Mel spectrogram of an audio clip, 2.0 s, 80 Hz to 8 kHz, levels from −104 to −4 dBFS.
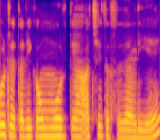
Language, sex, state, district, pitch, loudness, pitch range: Rajasthani, female, Rajasthan, Nagaur, 175 Hz, -16 LUFS, 165-180 Hz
